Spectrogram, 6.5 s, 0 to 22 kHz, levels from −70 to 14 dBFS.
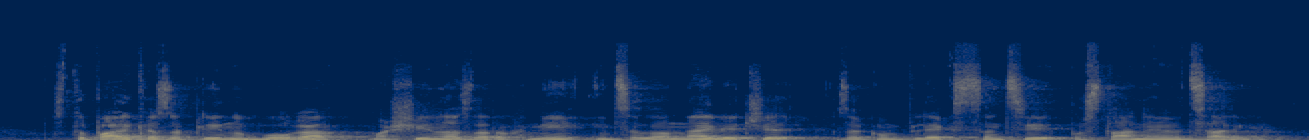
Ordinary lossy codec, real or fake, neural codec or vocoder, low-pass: Opus, 24 kbps; real; none; 14.4 kHz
